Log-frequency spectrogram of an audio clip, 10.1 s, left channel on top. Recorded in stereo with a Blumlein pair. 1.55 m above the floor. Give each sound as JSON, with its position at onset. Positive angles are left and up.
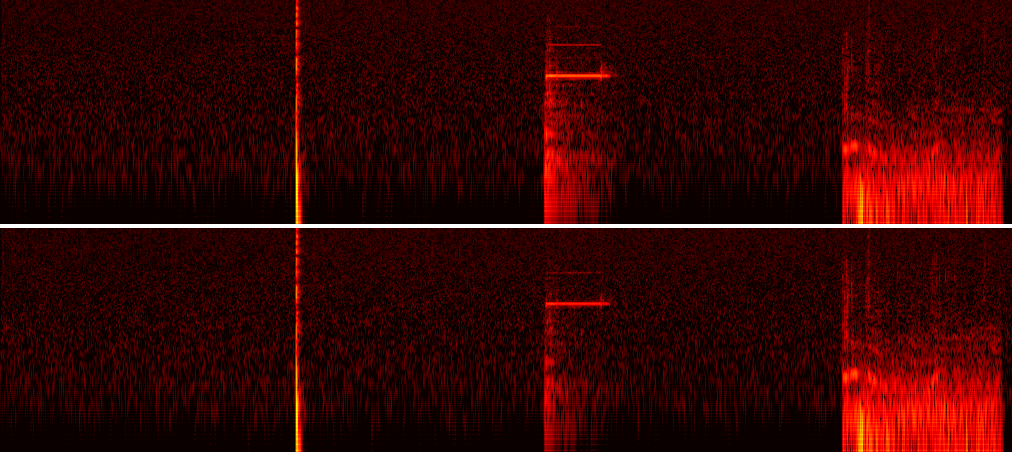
{"t": 3.0, "sound": "hammering", "azimuth_deg": 0}
{"t": 5.4, "sound": "a microwave", "azimuth_deg": 65}
{"t": 8.4, "sound": "a child speaking", "azimuth_deg": -10}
